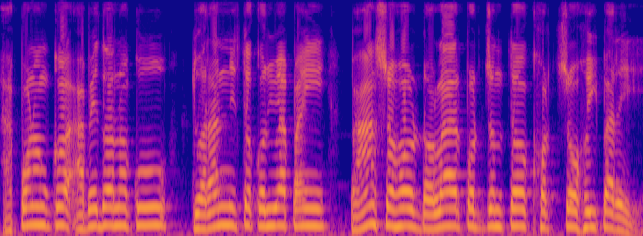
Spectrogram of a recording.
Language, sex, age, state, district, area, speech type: Odia, male, 30-45, Odisha, Bhadrak, rural, read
